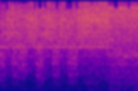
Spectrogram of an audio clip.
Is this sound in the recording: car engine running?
yes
